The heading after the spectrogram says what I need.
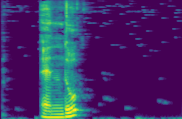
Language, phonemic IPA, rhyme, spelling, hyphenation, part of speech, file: Norwegian Bokmål, /ˈɛndʊ/, -ɛndʊ, endo-, en‧do-, prefix, Nb-endo-.ogg
- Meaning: endo-, end- (internal, within, inside, into)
